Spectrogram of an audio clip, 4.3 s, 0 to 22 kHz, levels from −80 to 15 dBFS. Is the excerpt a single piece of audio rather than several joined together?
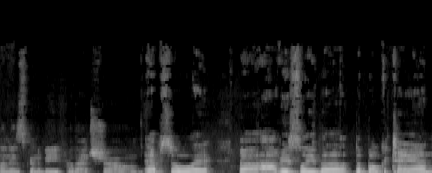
no; 1 cut; at 2.3 s

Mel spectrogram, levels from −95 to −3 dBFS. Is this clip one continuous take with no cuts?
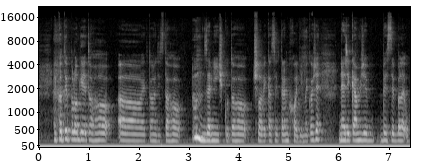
yes; 0 cuts

